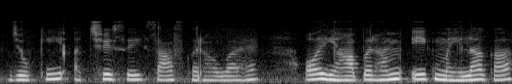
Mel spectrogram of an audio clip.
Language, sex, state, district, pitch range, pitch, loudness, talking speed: Hindi, female, Delhi, New Delhi, 205-235 Hz, 215 Hz, -16 LUFS, 175 wpm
